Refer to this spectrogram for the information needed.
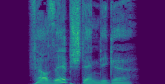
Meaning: inflection of verselbständigen: 1. first-person singular present 2. first/third-person singular subjunctive I 3. singular imperative
- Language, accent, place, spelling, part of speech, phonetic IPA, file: German, Germany, Berlin, verselbständige, verb, [fɛɐ̯ˈzɛlpʃtɛndɪɡə], De-verselbständige.ogg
